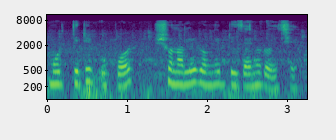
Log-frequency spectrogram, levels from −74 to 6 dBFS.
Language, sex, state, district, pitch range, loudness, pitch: Bengali, female, Tripura, West Tripura, 205-235 Hz, -15 LUFS, 225 Hz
